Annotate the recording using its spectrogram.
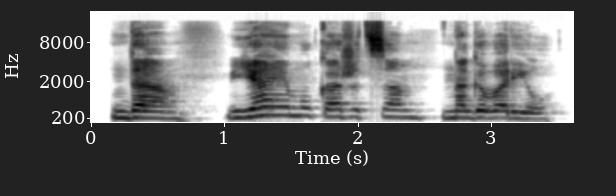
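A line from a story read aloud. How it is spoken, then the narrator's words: Sighing, sullen confession. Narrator (Russian): вздохнув, сознался Иван Иванович с насупленным видом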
